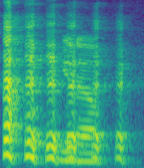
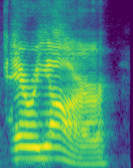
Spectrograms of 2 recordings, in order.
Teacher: There are certain words that end in a vowel that in certain British accents they just add a random R on. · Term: redistributing R's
